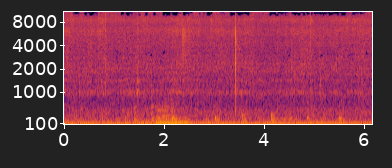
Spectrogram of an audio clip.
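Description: Onions browning in a pan for pork menudo with chicken liver give a steady, moderate sizzle with a constant low background hum, punctuated by a few soft clicks of stirring, no speech.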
